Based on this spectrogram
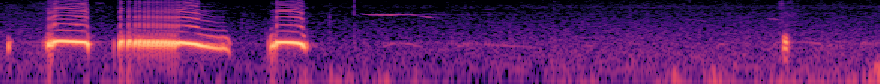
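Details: Decoy spotted dove calling to lure a wild bird: a clipped coo, a longer sliding coo that drops in pitch, and a brief closing coo, then quiet with faint distant ticks.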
